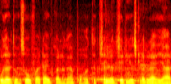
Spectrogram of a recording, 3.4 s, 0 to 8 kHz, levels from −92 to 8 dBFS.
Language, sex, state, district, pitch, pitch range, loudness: Hindi, male, Chandigarh, Chandigarh, 95 Hz, 90-95 Hz, -17 LUFS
